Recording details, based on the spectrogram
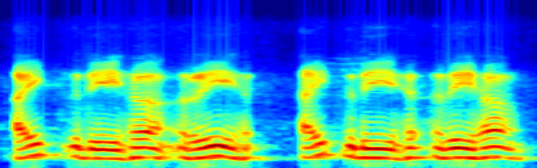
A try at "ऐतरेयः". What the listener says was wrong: ऐतरेयः। नहीं, ऐतरेयः। आपका ता हलन हो रहा है।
